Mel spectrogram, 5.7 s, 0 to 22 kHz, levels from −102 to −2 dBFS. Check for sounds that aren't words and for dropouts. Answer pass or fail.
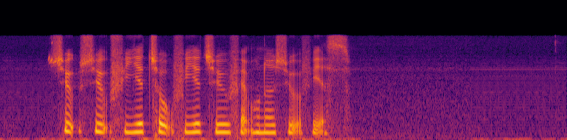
pass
